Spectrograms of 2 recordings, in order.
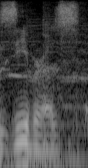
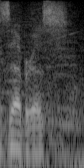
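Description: First: It uses the American pronunciation of the word. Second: It uses the non-American pronunciation of the word. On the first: This is how it is said in the United States. "I live in the United States, so I say zebras" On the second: This is how it is said outside the United States. "But the rest of the world seems to say zebras"

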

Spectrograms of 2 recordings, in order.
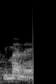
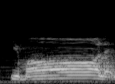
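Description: First: The vowel after Him is short. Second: The vowel after Him is long. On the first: The speaker calls it wrong. "It's not Himalaya" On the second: The speaker calls it right. "A plus A become double"

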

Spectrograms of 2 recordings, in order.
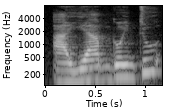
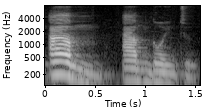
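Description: First: I am is said as two full words. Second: I am is contracted into one syllable. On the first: "Aquí yo digo, I am going to" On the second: "the contracted form"

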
